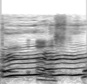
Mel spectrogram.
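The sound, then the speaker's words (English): A person's voice mimics a creature's warbling war cry, one sustained, loud, wavering howl lasting just over a second, unaccompanied. “And the stupid Tusken Raiders, I love it when they do the whole”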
